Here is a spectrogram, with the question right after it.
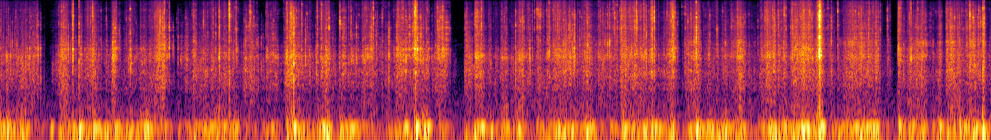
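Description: Two hands with long nails press, rub and scratch through a full bowl of raw dried pasta shapes. The result is dense, bright, crisp rustling and crunchy clicking that swells and pauses, with a steady low hum underneath and one sharper click near the end.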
